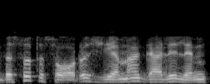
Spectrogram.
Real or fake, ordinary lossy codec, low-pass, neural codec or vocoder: fake; Opus, 32 kbps; 7.2 kHz; vocoder, 44.1 kHz, 128 mel bands, Pupu-Vocoder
